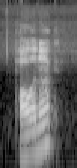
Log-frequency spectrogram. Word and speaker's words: Palahniuk: I always say his name wrong. But based on the novel, a very faithful adaptation. In fact, Palahniuk, I'll just go with Ethan's enunciation.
